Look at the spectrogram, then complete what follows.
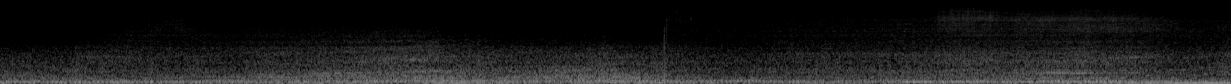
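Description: Steady low outdoor rumble with a faint hiss, and a single sharp click about six and a half seconds in.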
